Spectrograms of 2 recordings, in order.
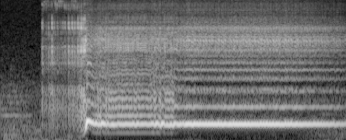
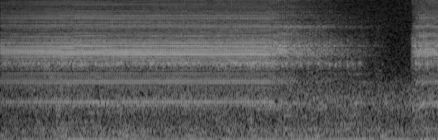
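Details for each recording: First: Ford Sierra Sapphire Cosworth brake system electric motor, run on the bench after stripping and cleaning: a loud, steady mid-pitched hum with a buzzy edge. A specialist found the motor shaft vibrating in a worn bush. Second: Ford Sierra Sapphire Cosworth electric brake servo pump motor, tested on the bench after specialist repair of a previous vibrating noise: a steady high-pitched whir with a couple of short dips in supply. Smooth and even, with no grinding or buzz. Normal electric motor running.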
